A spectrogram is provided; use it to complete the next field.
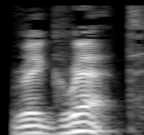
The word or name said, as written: regret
